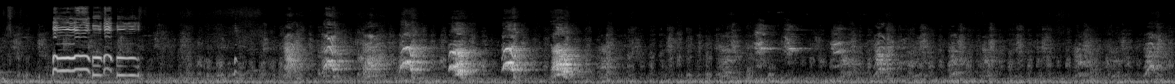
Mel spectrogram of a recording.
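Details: Male Rottweiler Loki, about two and a half years old, at play in the Gervi Kennel: an opening high, steady whine, then a series of rough, breathy barks about once a second, fading into quieter whimpers.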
